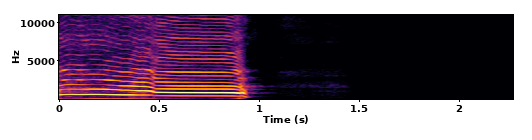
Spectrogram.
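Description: A person's long, high-pitched vocal cry, held on one drawn-out note that rises a little and falls back, cutting off about a second in.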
